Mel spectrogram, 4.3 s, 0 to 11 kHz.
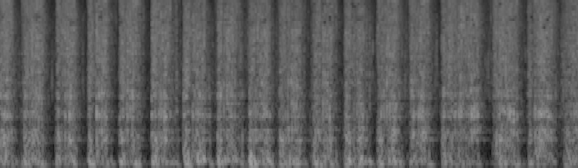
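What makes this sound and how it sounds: Long nails scratch fast over a clear plastic bubble wrap sheet held in both hands, producing dense, broadband rasping bursts. The scratches come in a steady run of about 16 separate strokes, each a bright, noisy swish with a low rumble beneath and only brief dips between them.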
